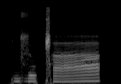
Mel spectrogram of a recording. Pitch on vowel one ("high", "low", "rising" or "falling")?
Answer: low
